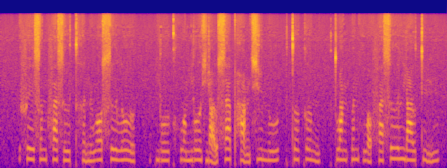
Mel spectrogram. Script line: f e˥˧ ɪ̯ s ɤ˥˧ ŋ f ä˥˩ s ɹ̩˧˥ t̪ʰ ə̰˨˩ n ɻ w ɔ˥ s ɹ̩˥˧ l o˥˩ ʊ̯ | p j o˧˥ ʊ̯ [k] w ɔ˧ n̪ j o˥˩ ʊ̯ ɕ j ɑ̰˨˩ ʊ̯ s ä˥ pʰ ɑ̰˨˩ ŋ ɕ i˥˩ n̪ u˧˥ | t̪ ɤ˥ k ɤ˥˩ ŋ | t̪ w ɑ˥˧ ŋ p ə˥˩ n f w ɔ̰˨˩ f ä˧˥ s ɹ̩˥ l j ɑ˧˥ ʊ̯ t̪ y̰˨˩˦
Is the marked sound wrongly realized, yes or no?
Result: yes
